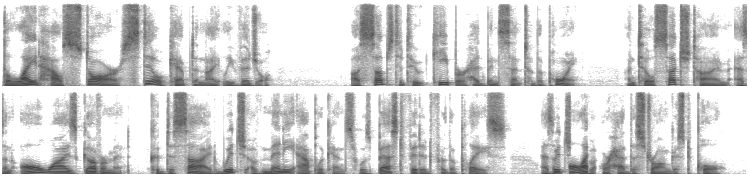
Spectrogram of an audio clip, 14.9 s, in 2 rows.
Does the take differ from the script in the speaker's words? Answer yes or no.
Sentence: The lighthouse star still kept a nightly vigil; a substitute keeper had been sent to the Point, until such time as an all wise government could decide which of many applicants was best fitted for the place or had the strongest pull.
yes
